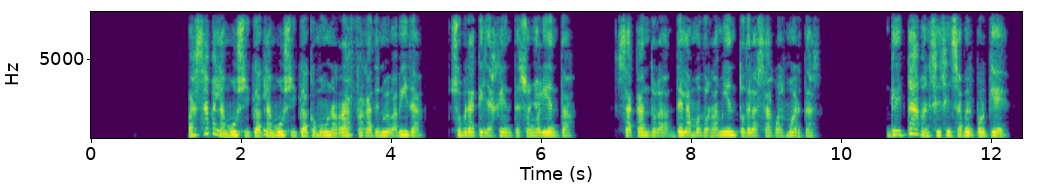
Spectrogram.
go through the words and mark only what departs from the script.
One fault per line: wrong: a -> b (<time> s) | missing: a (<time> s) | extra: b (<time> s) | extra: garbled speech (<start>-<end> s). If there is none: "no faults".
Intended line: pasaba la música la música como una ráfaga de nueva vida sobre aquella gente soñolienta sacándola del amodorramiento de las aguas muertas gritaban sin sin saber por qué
no faults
